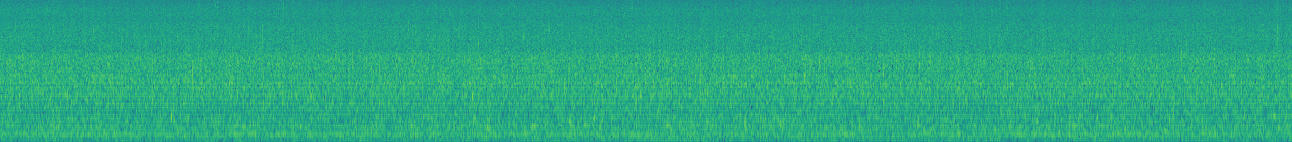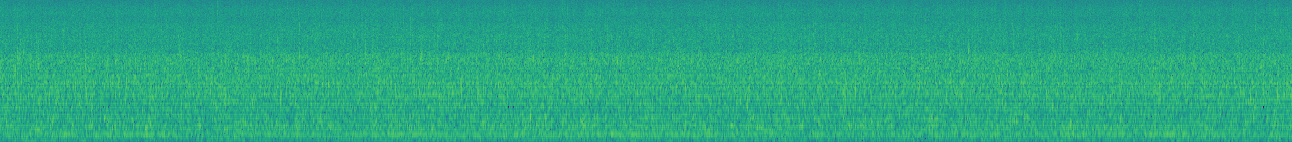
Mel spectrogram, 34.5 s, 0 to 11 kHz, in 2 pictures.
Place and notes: Bassin square Fleuriot de l'Angle (2)
Square Fleuriot de lAngle à Nantes ( 44 - France )
Bassin jet horizontal
26 March 2011, 14:21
